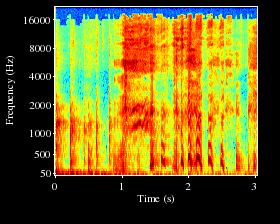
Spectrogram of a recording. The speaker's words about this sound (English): Knock on wood. Knock on wood. If you're with me.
